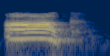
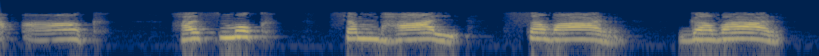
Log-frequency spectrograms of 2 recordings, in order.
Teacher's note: इनका उच्चारण मुख और नासिका दोनों से होता है। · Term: अनुनासिक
